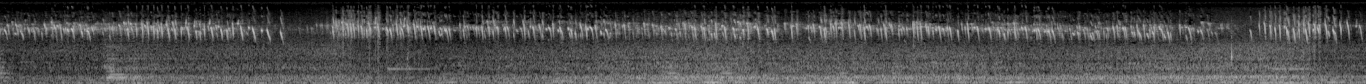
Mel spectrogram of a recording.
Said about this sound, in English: Chimney swifts are wonderful to watch and almost as beautiful to listen to with their excited twittering and chirping like this.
